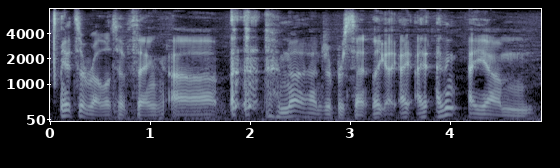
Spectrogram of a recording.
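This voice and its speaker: A man streaming a game, congested from a cold, commenting live and thinking aloud in a halting way as he works through puzzles. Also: deep voice, animated, fairly bright tone, lo-fi sound.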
